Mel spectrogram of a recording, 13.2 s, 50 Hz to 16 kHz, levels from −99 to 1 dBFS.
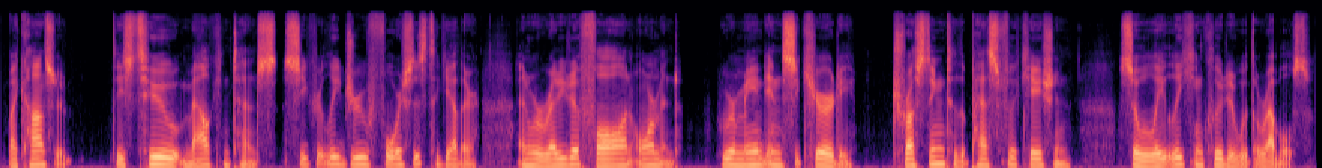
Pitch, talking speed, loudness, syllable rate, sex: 135 Hz, 135 wpm, -19 LUFS, 5.3 syllables/s, male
